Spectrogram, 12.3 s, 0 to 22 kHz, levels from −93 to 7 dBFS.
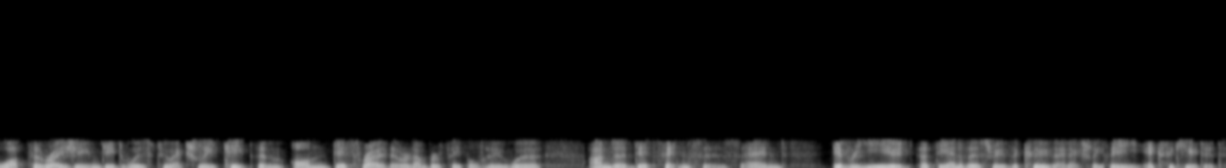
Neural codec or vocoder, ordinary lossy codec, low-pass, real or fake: vocoder, 44.1 kHz, 128 mel bands, Pupu-Vocoder; MP3, 24 kbps; 3.6 kHz; fake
